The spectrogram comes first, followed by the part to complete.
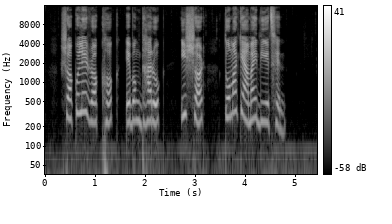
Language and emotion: Bengali, neutral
